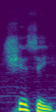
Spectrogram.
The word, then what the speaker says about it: Chissy: Saying Chissy is pronounced Chissy, like Dave Chisnell in the darts.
